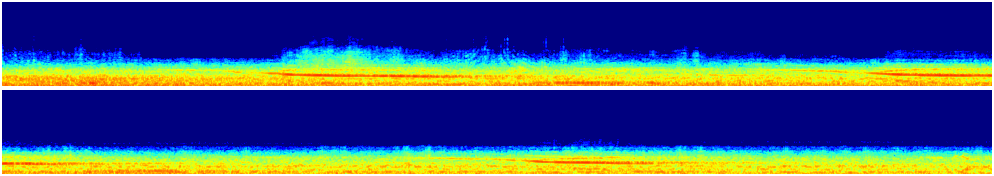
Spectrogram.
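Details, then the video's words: Whale song in a relaxation mix: long descending moans sliding from mid to lower pitch, repeated roughly every six seconds over a steady low, muffled underwater rumble. "Whale Sounds"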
